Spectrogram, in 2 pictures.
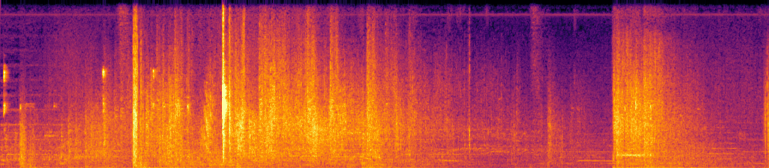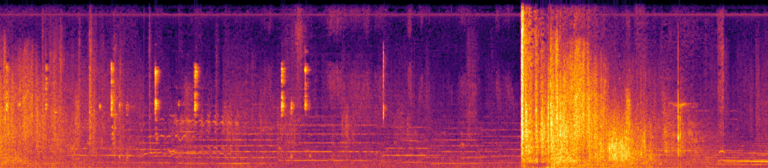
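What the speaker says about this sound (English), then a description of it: "it looks like we did fire a cannonball in the general direction of some horses" Booming cannon fire in the game Empire: Total War, three heavy blasts spaced roughly ten seconds apart, each decaying slowly, with horse whinnies and battlefield noise in between.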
